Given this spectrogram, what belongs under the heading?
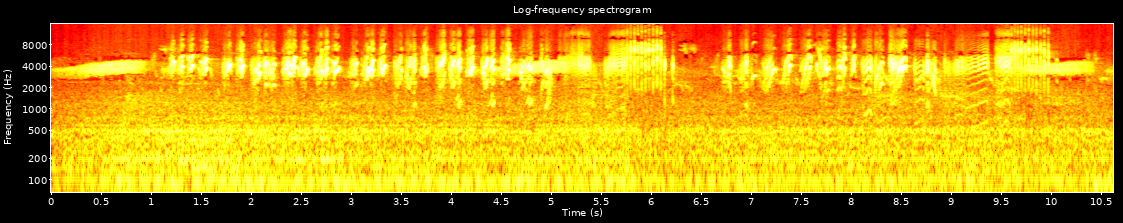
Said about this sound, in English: And I started playing the sound of the bird over and over again to her as I was squeezing the bird model. And her eyes just absolutely snapped open after a moment. And she looked up at me and she just smiled like she recognized that sound.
